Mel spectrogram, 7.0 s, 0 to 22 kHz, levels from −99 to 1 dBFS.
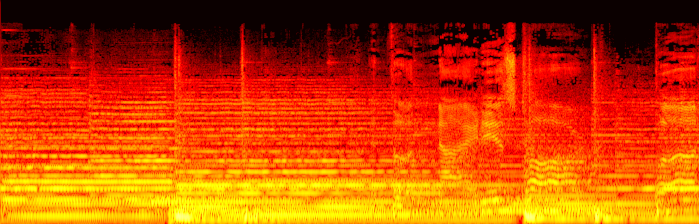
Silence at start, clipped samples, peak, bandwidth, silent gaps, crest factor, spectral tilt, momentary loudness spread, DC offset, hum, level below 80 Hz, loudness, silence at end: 0 s; under 0.1%; -6 dBFS; 14.5 kHz; none; 16 dB; -6 dB/octave; 6 LU; under 0.1%; none; -32 dBFS; -22 LUFS; 0 s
